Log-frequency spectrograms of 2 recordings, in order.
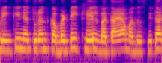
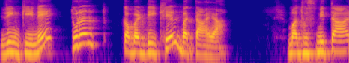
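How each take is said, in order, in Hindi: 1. यह बिना किसी विराम के आगे चलता है। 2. वाक्य खत्म होने के बाद यह रुकता है। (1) "कहीं ना मैं रुकी" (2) "सारे विराम चिन्ह लगा दिए हैं"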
